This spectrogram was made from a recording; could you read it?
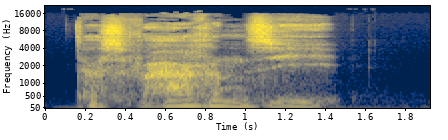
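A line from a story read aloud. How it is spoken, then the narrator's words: Murmur. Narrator (German): murmelte Ben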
